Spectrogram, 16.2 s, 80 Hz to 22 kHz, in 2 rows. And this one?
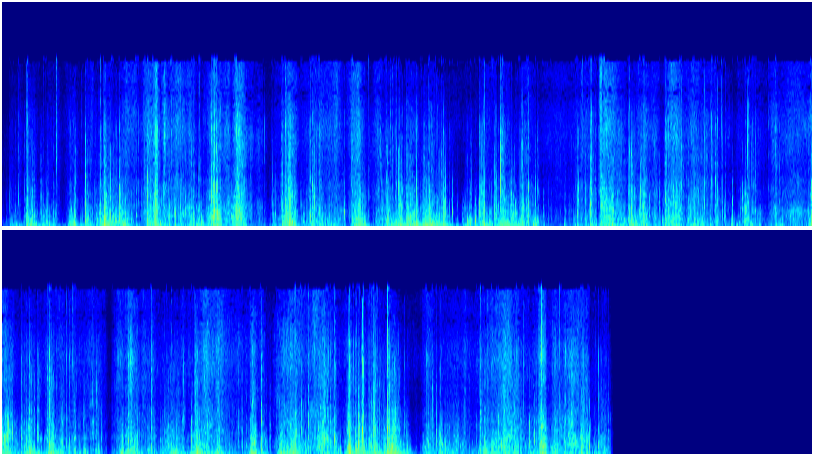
4. Manipulation with a pool tarp
Plastic pool tarp, outside, close
CZ, Czech, Pansk, Panska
